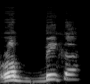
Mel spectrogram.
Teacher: با پہ تجدید ہے, با دو بار پڑھ جائیں گا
